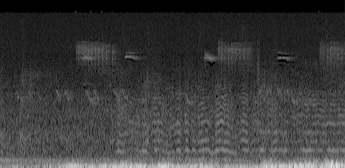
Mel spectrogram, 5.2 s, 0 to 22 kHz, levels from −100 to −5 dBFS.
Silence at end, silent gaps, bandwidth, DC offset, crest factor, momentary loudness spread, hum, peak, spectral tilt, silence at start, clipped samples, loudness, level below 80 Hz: 0 s; none; 8 kHz; under 0.1%; 18 dB; 16 LU; none; -12 dBFS; -6.5 dB/octave; 0 s; under 0.1%; -36 LUFS; -32 dBFS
